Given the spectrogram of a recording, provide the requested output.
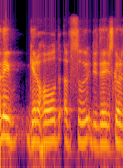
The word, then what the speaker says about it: Soulutions: It's kind of like fun when people realize, because like it's soul solutions. Like these are solutions for your soul, because it's not just about health and wellness.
